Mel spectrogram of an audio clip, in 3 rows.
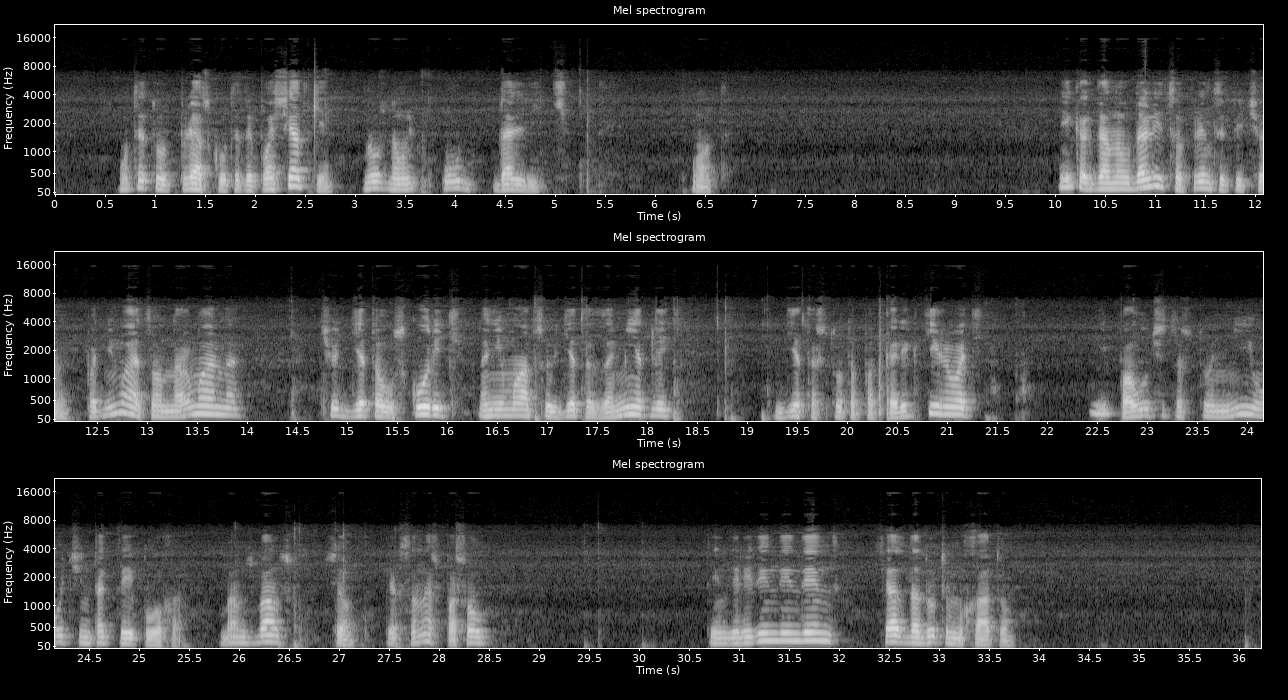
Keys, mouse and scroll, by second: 2.6 click, 3.9 middle click, 5.0 shift+middle click, 6.4-14.6 drag, 15.5 middle click, 17.0-17.4 shift+middle drag, 17.9 middle click, 18.4-18.9 shift+middle drag, 19.3 middle click, 22.9 click, 23.5-26.2 drag, 26.7 shift+middle click, 27.7 middle click, 29.6 click, 30.2-36.2 drag.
